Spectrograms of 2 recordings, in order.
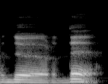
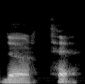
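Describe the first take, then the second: First: The consonant before the final vowel is voiced. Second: The consonant before the final vowel is voiceless. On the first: The speaker calls it right. "we change this t to this d" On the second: The speaker calls it wrong. "not dörte"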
